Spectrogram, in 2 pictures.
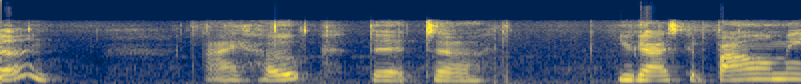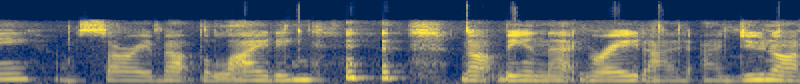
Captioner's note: laughs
